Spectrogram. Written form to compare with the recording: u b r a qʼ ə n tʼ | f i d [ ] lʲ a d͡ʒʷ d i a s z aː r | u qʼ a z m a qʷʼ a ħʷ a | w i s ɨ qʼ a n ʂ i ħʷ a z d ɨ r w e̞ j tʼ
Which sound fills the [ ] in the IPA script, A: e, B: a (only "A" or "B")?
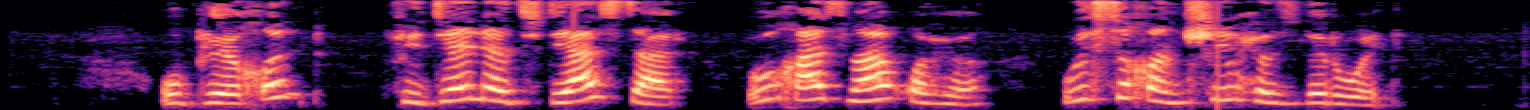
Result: A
